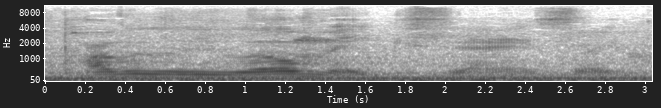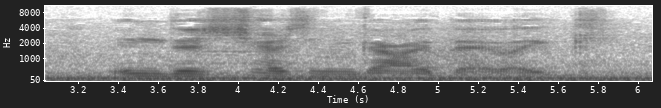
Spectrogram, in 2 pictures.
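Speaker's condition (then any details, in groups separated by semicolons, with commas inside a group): Cerebral palsy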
